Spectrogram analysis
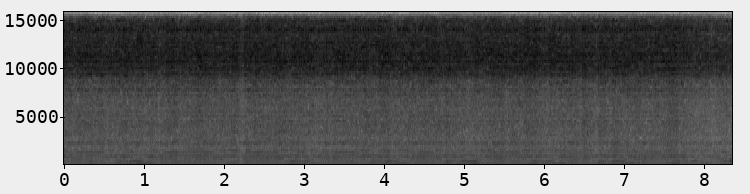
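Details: Suction machine running during a demonstration of oral and nasotracheal suctioning of an infant to remove secretions: loud steady motor drone with a constant hiss and no breaks.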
